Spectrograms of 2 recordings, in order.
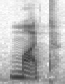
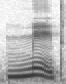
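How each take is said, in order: First: The vowel is a short a. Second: The vowel is the diphthong a. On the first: This is the older pronunciation. "was initially only a short a" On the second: This is the modern pronunciation. "currently is pronounced with this diphthong a"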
